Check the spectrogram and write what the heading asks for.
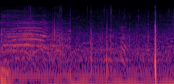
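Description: Background voices and stadium hum, then near the end a single sharp knock as the cricket ball strikes the batter playing the delivery.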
